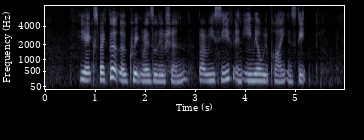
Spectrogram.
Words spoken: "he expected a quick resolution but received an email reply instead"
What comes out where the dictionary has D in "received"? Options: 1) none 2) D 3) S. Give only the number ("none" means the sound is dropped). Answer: 1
